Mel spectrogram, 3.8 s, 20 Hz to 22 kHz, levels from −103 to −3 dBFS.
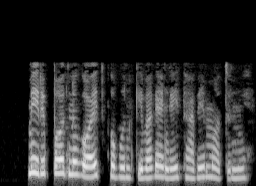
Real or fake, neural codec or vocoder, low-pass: real; none; 5.4 kHz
